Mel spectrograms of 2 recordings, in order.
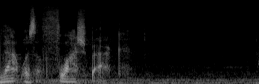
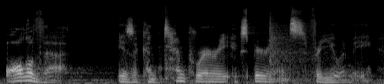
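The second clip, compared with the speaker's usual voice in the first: ordinary talk, nothing marked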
